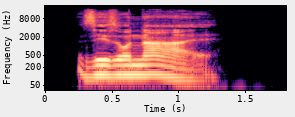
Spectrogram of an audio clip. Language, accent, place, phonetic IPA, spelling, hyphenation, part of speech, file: German, Germany, Berlin, [zɛzoˈnaːl], saisonal, sai‧so‧nal, adjective, De-saisonal.ogg
- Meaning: seasonal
